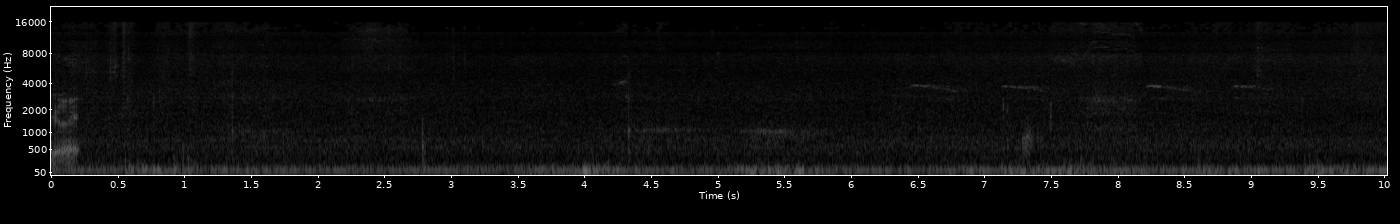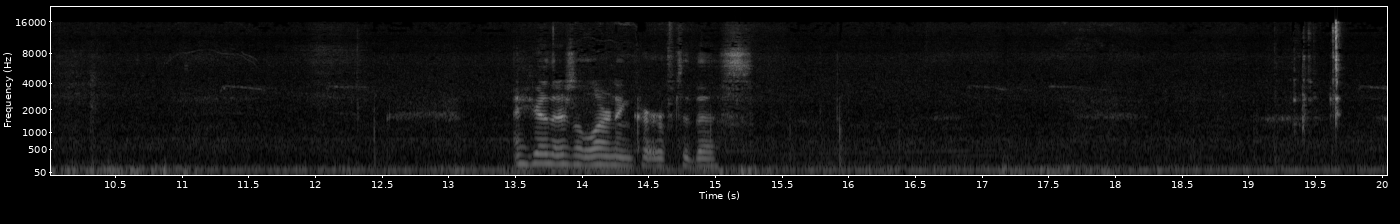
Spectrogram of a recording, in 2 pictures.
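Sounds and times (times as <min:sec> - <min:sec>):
wind rumbling on microphone: 0:00.0 - 0:20.0
bird chirping: 0:06.4 - 0:09.3, 0:11.0 - 0:14.0, 0:15.2 - 0:20.0.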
